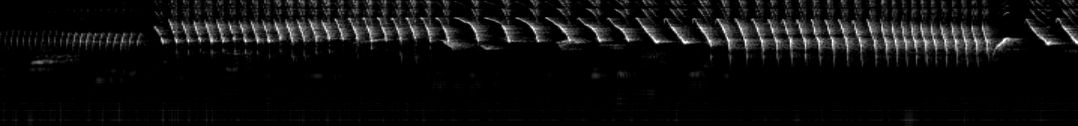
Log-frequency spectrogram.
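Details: Canary song played to lure other canaries into singing: a brief buzzy opening, then long rapid trills of repeated notes at a high pitch, shifting into sweeping falling notes and a faster rolling trill.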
